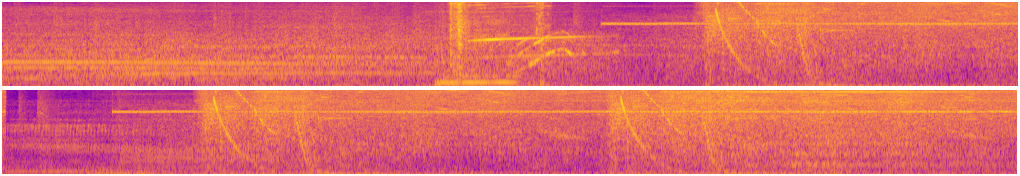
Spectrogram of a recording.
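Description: Cartoon fight sound effects over background music: a loud hit about two seconds in, several whooshing sweeps, and from about three seconds on a steady high-pitched laser-beam tone, broken briefly around the five-second mark.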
